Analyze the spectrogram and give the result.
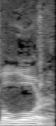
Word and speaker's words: Malort: Malort. – Oh. – Malort. – Malort. – Rhymes with Voldemort. – Malort.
